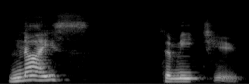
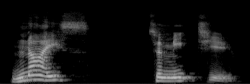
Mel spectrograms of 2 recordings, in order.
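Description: Both takes have the same delivery.

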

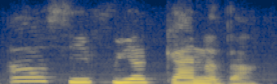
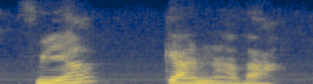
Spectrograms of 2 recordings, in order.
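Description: First: Higher-pitched foreigner's "Canadá", stressed on the first syllable; non-native stress. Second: "Canadá" stressed on the last A; correct final stress. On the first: Acted. Teacher imitating someone who doesn't speak Spanish, "Canadá" stressed early. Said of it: "cuando alguien no habla español". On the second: Shown as a demonstration. Teacher correcting the learner's mistake, "Canadá" stressed on the final syllable. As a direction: hold back, then land on DÁ in "Canadá". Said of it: "Esa tilde en la A".

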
